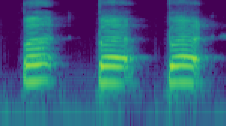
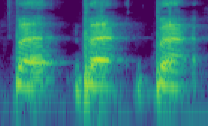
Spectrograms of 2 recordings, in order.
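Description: First: High-pitched mock stammering; flustered, halting imitation of a boy; imitated stutter. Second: Louder, jeering copy of stammering; taunting imitation with raised pitch; mocking stutter. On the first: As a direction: stammer helplessly in a raised voice. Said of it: "Tim starts to stutter". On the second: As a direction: throw the stammer back, high and punchy. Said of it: "the rabbit mocks him going".

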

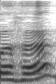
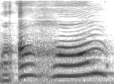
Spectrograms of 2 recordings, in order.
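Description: First: "aham" said the usual Brazilian way, short and plain; "aham" as any Brazilian would say it, nothing added. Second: "aham" drawn out and pitched higher, American-style; "aham" stretched slowly with an American lilt. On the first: Showing viewers the normal Brazilian "aham", plain. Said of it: "não é o aham brasileiro". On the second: Contrasting it with the Brazilian one, in a slow American accent. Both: Shown as a demonstration.

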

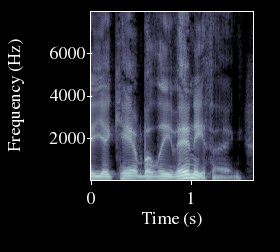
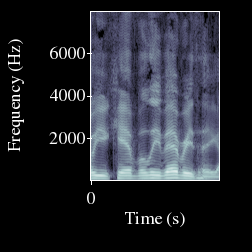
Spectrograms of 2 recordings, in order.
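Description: First: Said in the usual way. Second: A loud, preachy take on the saying with stress on "everything"; mock know-it-all. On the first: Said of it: "I say". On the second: Comic scoffing back at people who say it, with a loud, smug stress on "everything". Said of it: "People go".

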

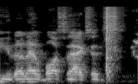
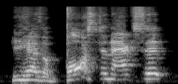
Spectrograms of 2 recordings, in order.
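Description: First: Said in the usual way. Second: Joking put-on Boston accent, drawn out; mock Boston accent. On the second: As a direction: tease the guest in a fake Boston accent. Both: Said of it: "Totally kidding".

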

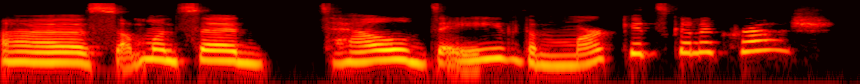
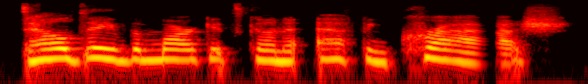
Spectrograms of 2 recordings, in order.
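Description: First: Slow, higher, timidly questioning; hesitant mock-nervous delivery, rising at the end; imitated shaky voice. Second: High, slow mock yell without much volume; retold yell. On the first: Intern relays bad news to the room, imitated shaky voice. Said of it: "in a very shaky voice". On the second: Caller yells market news to the intern, mock yell. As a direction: imitate an urgent order yelled down the phone. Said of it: "someone just yells at me".

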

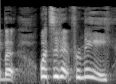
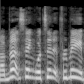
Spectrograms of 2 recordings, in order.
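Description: First: High, emphatic mock whine; hammed-up indignant plea, pitch soaring; upset demand. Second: Quick, high brush-off, acting put out; upset disclaimer. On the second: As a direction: rush through it as a mock disclaimer. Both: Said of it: "Ray gets really upset".

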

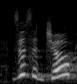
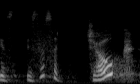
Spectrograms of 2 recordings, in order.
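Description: First: Higher, incredulous question, acted; stunned. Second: Low, halting disbelief, acted; stunned. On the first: Boss questioning his manager's terrible news, acting stunned and incredulous. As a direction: raise the pitch in mock disbelief. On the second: Boss hearing his businesses are gone, acting stunned and low. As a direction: stammer it quietly as if lightly dazed. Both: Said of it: "he's stunned".

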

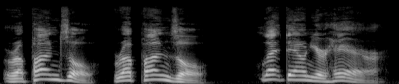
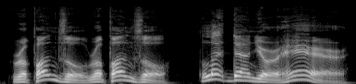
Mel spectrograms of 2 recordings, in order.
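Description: First: High, slow witch call up the tower. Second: Prince calling. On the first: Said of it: "calling out". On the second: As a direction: call up clearly as the prince. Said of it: "he called". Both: Acted.

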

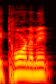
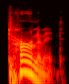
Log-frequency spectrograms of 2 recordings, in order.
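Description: First: "tournament" with TOR as first syllable; own "tournament". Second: "tournament" with TUR as first syllable; wife's "tournament". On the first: Shown as a demonstration. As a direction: start "tournament" like tore. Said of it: "I say tournament". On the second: Retold or imitated. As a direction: start "tournament" like turn. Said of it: "My wife seems to believe".

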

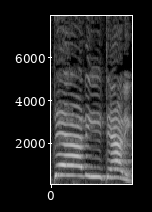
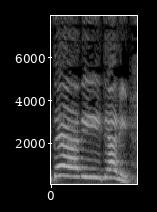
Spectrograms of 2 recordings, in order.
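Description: First: Put-on high, louder toddler calling out. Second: Put-on high toddler voice calling out. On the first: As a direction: wail for daddy like a toddler. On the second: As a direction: call for daddy like a little girl.

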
